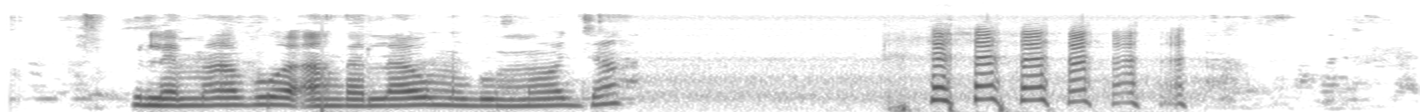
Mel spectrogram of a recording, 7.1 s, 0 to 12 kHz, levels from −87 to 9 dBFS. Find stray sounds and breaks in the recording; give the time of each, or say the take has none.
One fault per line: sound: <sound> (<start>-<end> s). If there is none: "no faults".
sound: laugh (4.4-6.0 s)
